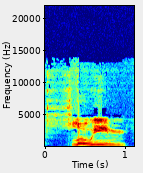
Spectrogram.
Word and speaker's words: phloem: Banana strings are actually officially called, in scientific terms, phloem, and that's spelled P-H-L-O-E-M. So it sort of reads like phloem, but pronounced phloem.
